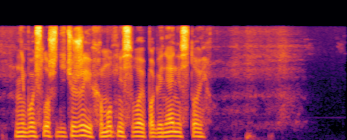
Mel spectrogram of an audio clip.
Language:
Russian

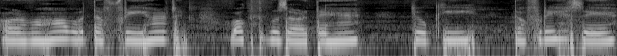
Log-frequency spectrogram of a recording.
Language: Urdu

